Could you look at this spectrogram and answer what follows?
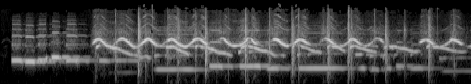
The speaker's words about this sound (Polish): A cóż to, fujarka? A po cóż komu ona? Chyba nikt tu wesołym być nie może. No, przynajmniej przed śmiercią upuszczę kilka tonów.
